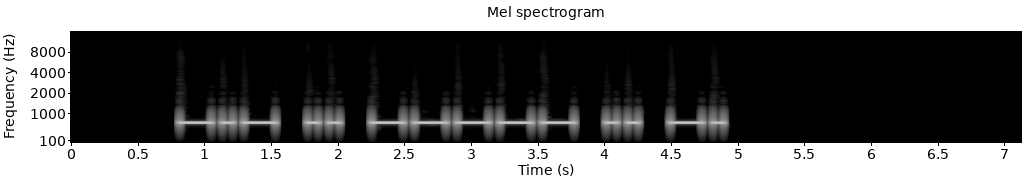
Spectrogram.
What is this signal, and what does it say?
Morse code, heard as a keyed tone, about 15 wpm, 700 Hz. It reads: KI0IN
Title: USA Call Signs - 5 Characters - Repeated 2x - 15wpm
